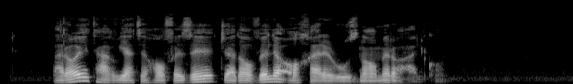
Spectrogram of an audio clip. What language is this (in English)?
Persian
